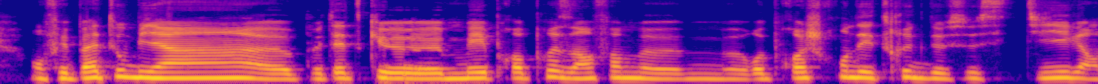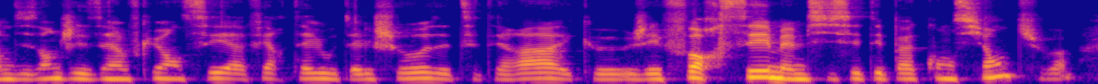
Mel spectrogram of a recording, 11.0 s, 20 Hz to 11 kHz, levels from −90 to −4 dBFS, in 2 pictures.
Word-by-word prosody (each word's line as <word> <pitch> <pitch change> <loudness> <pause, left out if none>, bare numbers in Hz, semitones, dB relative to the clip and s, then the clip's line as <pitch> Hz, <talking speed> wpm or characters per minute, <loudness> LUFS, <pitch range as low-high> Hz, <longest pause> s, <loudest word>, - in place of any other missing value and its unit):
«On 175 - -3
fait 180 +1 +1
pas 190 +4 +6
tout 225 +3 +1
bien, 190 -3 +6
heu, 155 - -1
peut-être 170 +3 -3
que 175 -3 +3
mes 180 +2 +4
propres 185 +2 -1
enfants 185 +3 0
me 170 -4 0
me 165 -1 -6
reprocheront 190 +6 -1
des 200 -2 +4
trucs 205 -1 -2
de 175 -1 -1
ce 185 +3 -6
style, 185 +3 -2
en 160 - -5
disant 160 +1 -9
que 180 - -5
je 170 - -7
les 165 0 -10
ai - - -5
influencés 170 +2 -8
à 160 -2 -10
faire 175 0 -14
telle 175 -1 -9
ou 165 - -9
telle 155 0 -10
chose 180 +1 -6
et 160 - -11
cetera 165 +3 -6
et 155 - -15
que 155 0 -13
j'ai 160 +1 -6
forcé, 200 +5 +2
même 165 -4 +3
si 160 +1 -3
c'était 170 +2 -5
pas 165 +1 -9
conscient», 175 +7 -3
tu 250 - -12
vois - - -17
175 Hz, 245 wpm, -22 LUFS, 165-190 Hz, -, pas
